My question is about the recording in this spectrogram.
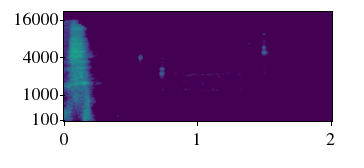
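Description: The last syllable of a synthesized narrator's voice, then near silence broken by a few faint clicks.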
